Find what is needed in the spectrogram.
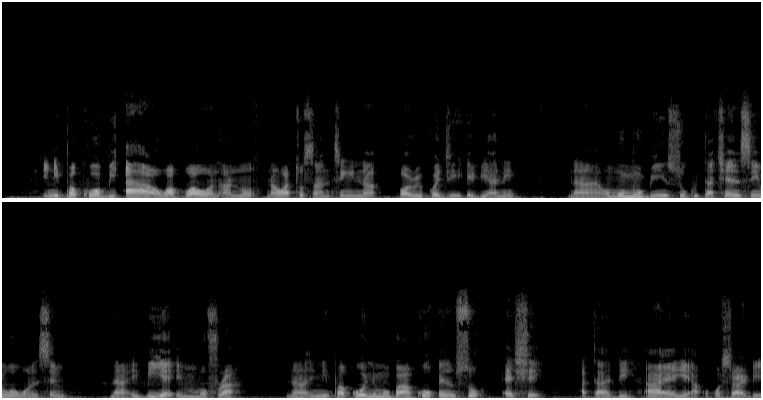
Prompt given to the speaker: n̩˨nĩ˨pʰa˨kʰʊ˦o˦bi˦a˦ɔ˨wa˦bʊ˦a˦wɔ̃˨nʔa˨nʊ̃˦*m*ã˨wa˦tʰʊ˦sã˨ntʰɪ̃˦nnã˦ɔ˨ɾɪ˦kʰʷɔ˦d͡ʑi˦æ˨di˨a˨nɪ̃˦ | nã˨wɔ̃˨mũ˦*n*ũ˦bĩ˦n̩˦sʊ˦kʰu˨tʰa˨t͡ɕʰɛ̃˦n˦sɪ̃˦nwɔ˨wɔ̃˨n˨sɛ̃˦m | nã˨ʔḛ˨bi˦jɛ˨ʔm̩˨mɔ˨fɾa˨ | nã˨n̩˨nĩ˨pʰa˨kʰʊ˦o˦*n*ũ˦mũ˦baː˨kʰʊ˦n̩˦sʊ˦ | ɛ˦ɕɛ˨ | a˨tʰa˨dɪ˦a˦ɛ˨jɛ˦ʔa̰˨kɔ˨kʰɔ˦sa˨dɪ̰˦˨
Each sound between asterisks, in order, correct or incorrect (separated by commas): incorrect, incorrect, correct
